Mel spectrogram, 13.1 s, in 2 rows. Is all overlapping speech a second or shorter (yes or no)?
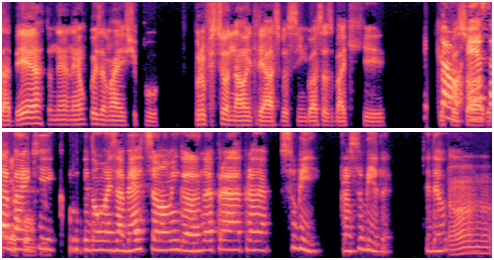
no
